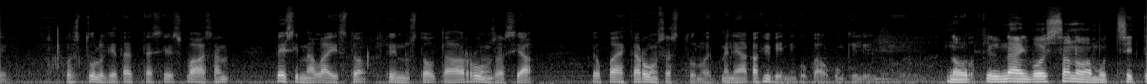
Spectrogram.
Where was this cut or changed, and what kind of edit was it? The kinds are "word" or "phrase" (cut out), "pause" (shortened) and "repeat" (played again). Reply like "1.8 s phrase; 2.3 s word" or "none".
none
